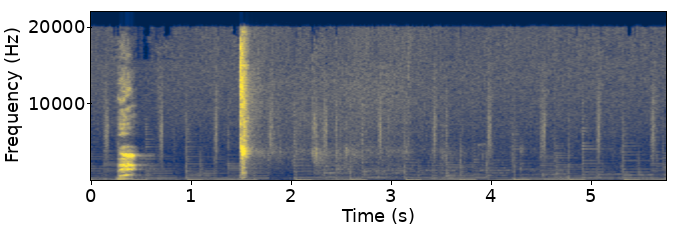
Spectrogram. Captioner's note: deer bleats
